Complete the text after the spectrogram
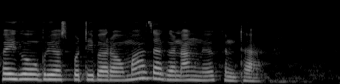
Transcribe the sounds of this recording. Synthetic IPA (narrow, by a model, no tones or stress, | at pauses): pʰɯjɡɔbɾiɔspɔtibaɾawmazaɡɯnaŋnɯkʰɯntʰa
